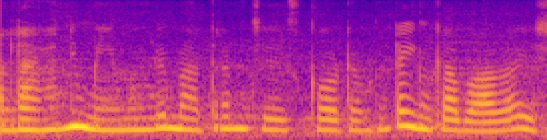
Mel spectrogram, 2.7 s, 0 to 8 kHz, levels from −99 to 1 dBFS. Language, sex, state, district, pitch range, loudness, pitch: Telugu, female, Telangana, Nalgonda, 225-255 Hz, -15 LUFS, 230 Hz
